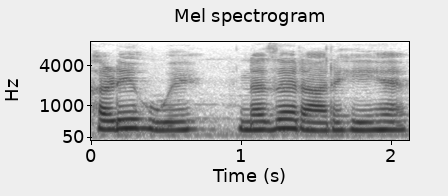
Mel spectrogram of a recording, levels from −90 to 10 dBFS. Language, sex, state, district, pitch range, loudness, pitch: Hindi, female, Chandigarh, Chandigarh, 210-230 Hz, -13 LUFS, 215 Hz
